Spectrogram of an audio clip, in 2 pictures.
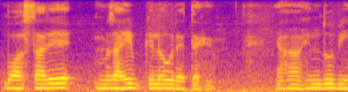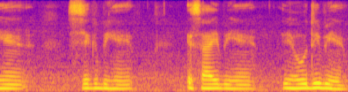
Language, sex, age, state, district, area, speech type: Urdu, male, 18-30, Uttar Pradesh, Muzaffarnagar, urban, spontaneous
